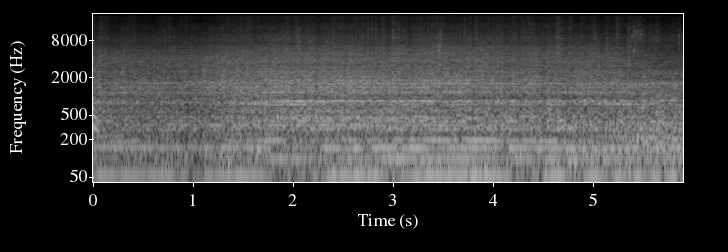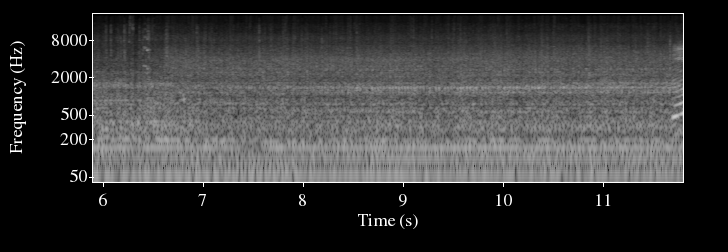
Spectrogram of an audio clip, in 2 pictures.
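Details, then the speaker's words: Invacar with CVT belt-pulley drive, climbing a hill at steady high revs, one pulley broken: coarse, uneven droning rumble from the drive; owner unsure whether pulleys are misaligned or one is too rough. "see the engine is actually keep keeping the revs up like it should it just sounds horrible I don't know if the pulley are out of alignment if one of the pulley is just too rough but it's not good"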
